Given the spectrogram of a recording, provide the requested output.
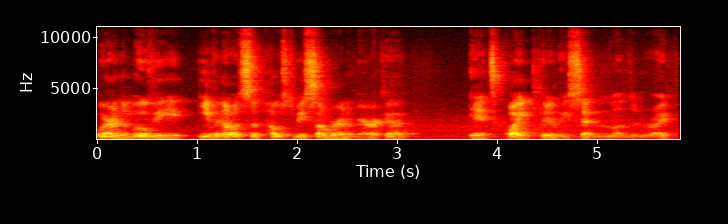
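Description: Casual male film reviewer, opinionated and joking, middle pitch, roomy distant sound. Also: brisk, a bit bright, slight background noise. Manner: chatty and opinionated, with offhand jokes.

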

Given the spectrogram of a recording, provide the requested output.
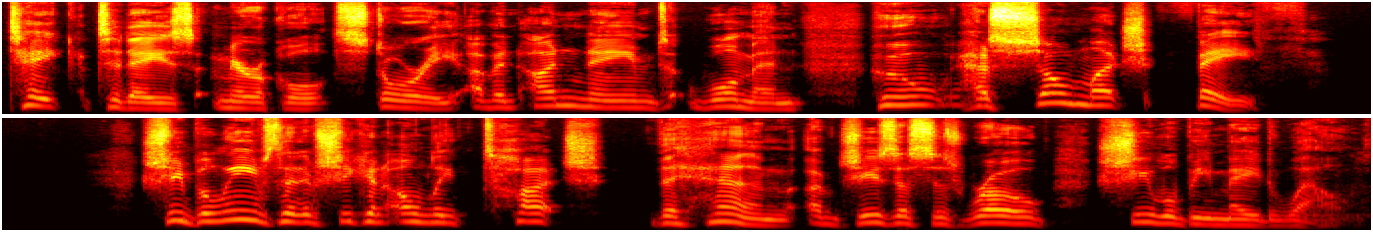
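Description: A middle-aged male pastor delivers a sermon from a church pulpit, speaking into a gooseneck microphone. His voice sits a little high and moves at an unhurried, deliberate pace, with a dry, close sound. He tells personal stories with a gentle, wry humor. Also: animated, no room sound. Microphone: pulpit gooseneck mic.

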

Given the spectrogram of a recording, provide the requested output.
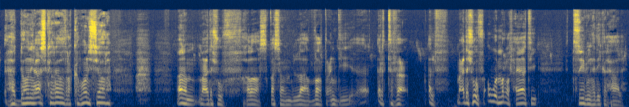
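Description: A young Saudi man in his late twenties recounts a story in casual talk. He speaks with lively energy and keeps swearing oaths to stress his point. His voice sits at an ordinary male pitch. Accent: Saudi Arabic. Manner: animated, swears oaths, laughs through the story.

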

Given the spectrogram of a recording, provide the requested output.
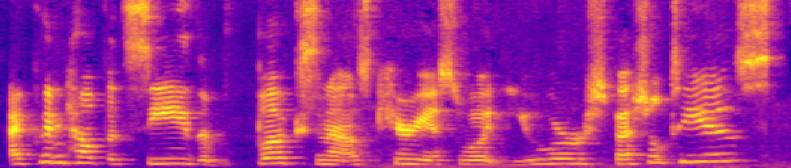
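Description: Slow, halting woman tabletop player. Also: fairly high pitch, animated, a bit bright, poor audio. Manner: hesitant, halting, giggly. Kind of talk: tabletop role-play, in and out of character.

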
